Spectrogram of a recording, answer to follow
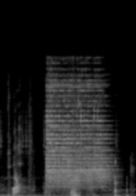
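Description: A sudden shattering crash, like breaking glass, starting a little past a third of the way in and fading within about a second.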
